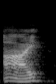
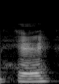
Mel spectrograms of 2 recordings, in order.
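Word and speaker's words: hay: before christmas of saying hey for it but it's actually pronounced just like a capital i as in i am going to the park and so remember that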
